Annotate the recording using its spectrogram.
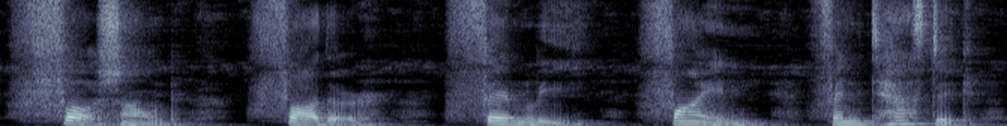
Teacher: पहले एक लिप और एक दांत, हमें एक लोअर लिप लग रही है, नीचे वाली लिप लग रही है, और ऊपर का दांत अपर टीथ लग रहा है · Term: लेबियो डेंटल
